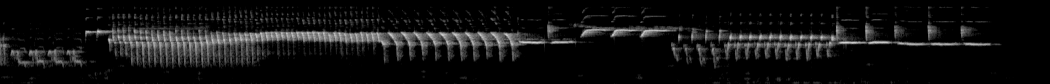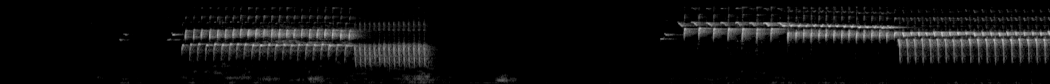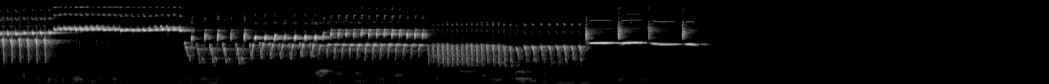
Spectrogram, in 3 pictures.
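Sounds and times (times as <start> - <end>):
canary trilling song: 0.0 - 10.0, 12.2 - 14.9, 17.1 - 28.1.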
